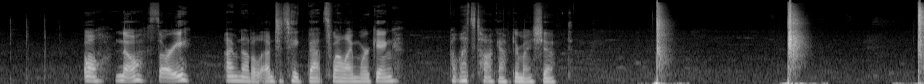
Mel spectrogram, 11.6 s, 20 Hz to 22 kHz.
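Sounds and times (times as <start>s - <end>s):
speech: 1.1s - 7.1s
sharp slaps: 8.1s - 8.6s, 9.8s - 10.4s, 11.3s - 11.5s.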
